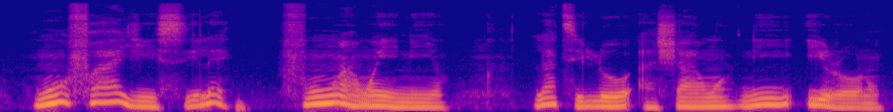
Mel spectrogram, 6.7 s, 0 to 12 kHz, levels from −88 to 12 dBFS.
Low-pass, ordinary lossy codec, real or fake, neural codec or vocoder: 10.8 kHz; none; real; none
